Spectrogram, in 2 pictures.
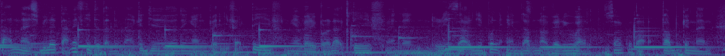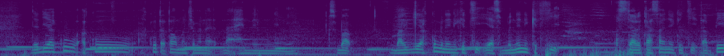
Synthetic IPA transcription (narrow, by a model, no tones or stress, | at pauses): t̪a̰ʔnãsbilət̪aʔnaskit̪ət̪aʔləna̰ʔkəd͡ʒədəŋãnvɛ̰ɾḭɛ̰fɛ̰k̚t̪ivdəŋãnvɛɾipɾoda̰k̚t̪ivɛ̃ndɛnɹiza̰ldəpʊnɛ̰̃ndap̚nɔt̚vɛɹiwɛl | soakut̪a̰ʔt̪aʔbəkənãn | d͡ʒadiakua̰kuakut̪aʔt̪aɦumat͡ʃamanəna̰ʔhɛndəlmənənĩ | səbap̚baɡiakumə̃nənikət͡ʃiʔjɛsbənənikət͡ʃiʔsət͡ʃaɾakasaɲakət͡ʃiʔt̪api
